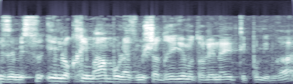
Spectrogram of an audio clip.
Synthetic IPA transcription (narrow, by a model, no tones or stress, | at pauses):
mzemesʔimlo̞kχimambulazmeʃad̪ʁiɡimot̪o̞lenailt̪ipulimʁa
